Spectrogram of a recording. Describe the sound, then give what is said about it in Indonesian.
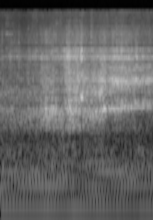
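An ambulance skids hard as it suddenly runs over something on the road, its tires letting out a sustained screech over a low engine rumble, loud, with no one speaking. “Kemudian mendadak mobil ambulan itu melindas sesuatu.”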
